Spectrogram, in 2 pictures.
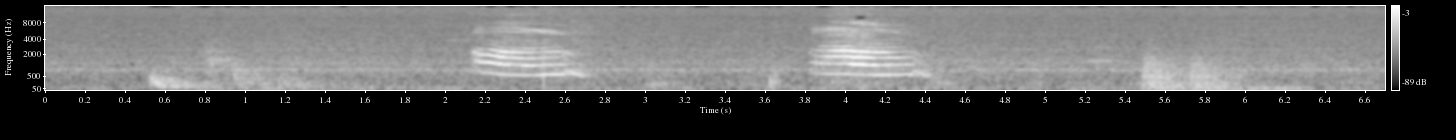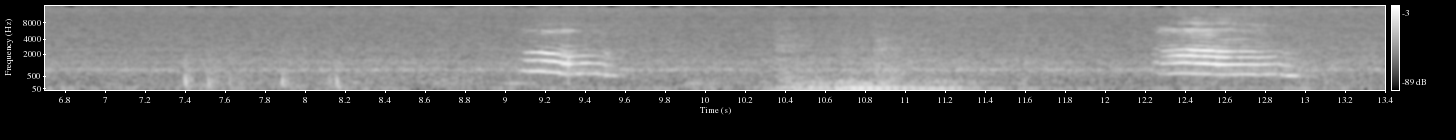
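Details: Several drawn-out meows from a handsome cat, spaced two to three seconds apart and varying in length, with soft knocks and thumps between them indoors.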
